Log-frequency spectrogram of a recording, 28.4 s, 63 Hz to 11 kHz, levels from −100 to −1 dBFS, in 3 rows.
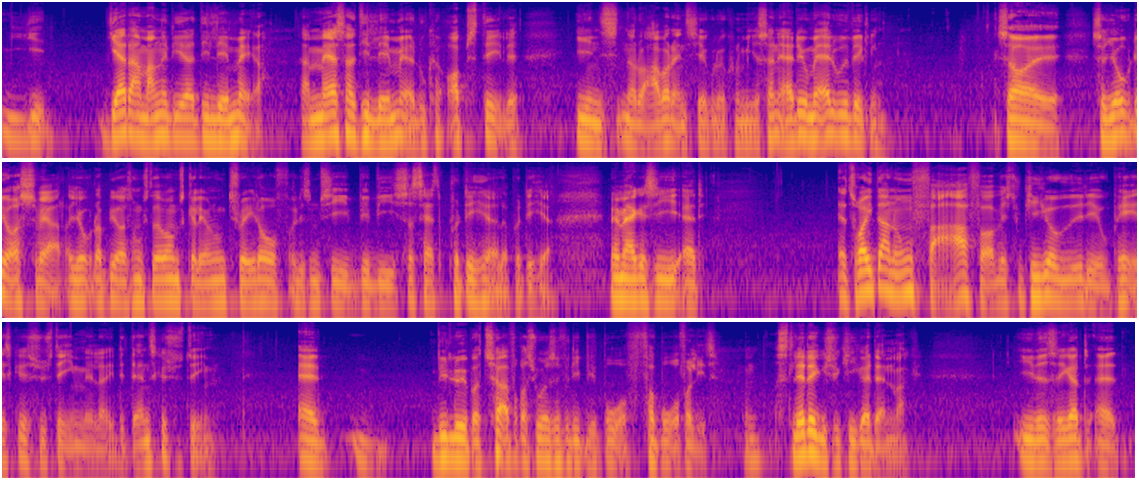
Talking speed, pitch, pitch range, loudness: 245 wpm, 115 Hz, 105-125 Hz, -26 LUFS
